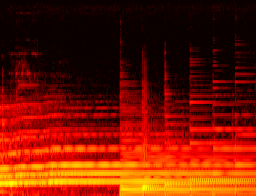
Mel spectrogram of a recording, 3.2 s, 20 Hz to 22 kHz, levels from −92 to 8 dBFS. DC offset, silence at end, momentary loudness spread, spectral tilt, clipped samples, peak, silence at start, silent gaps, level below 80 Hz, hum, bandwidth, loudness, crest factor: under 0.1%; 0 s; 7 LU; -10.5 dB/octave; under 0.1%; -12 dBFS; 0 s; none; -44 dBFS; none; 5 kHz; -26 LUFS; 14 dB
